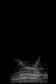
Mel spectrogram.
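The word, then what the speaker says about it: laud: Lord there, it's not spelled L-O-R-D, it's spelled L-A-U-D.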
